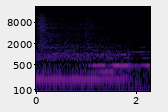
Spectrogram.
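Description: A steady low hum over a faint noisy background. Soft, sustained musical notes from a film score start to come in about halfway through.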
